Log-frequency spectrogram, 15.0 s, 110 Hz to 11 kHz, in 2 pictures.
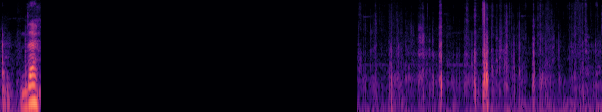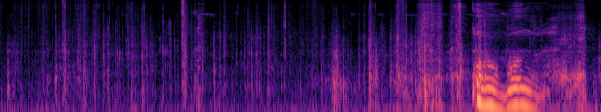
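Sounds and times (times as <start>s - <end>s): packaging clicks taps and rustles: 4.5s - 13.4s.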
